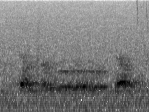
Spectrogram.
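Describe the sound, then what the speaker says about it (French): A dog gives two short barks, the second coming about a second after the first, faint against a soft background hum. "Ici, ce chien aboie."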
